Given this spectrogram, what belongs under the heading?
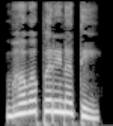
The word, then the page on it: ಭಾವಪೂರ್ಣತೆ: bhāva pūrṇate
